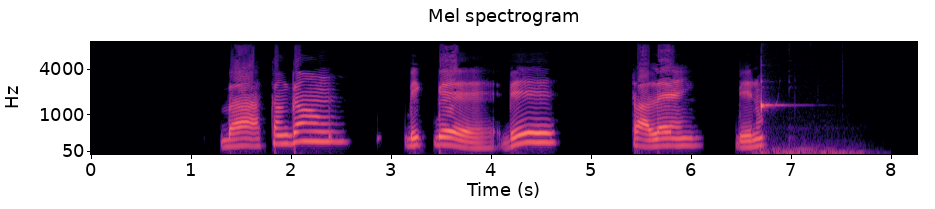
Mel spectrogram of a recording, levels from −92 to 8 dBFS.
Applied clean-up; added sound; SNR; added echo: none; Raindrop / Drip; 8 dB; none.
